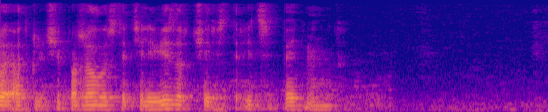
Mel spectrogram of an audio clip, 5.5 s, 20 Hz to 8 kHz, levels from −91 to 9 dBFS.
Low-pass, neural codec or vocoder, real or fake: 7.2 kHz; none; real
